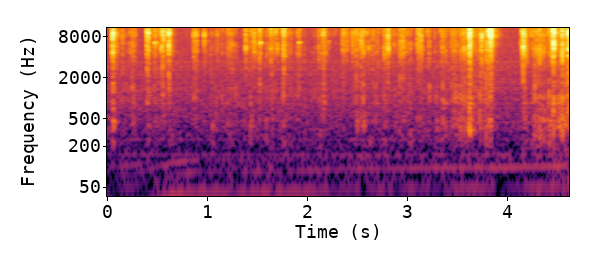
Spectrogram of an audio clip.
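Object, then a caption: Aluminium and plastic computer keyboard. Fingertips of both hands type continuously on the white keys of a slim aluminium and plastic wireless keyboard resting on fabric. A steady run of soft, quick, bright clicks and taps with almost no low end, each dying away almost instantly, with a few sharper louder strokes near the end.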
